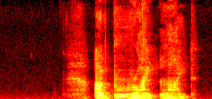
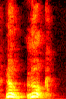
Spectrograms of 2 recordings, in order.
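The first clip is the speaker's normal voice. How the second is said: urgent warning; 10 semitones higher, 6 dB louder than usual. Acted. Warning of the alligator.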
